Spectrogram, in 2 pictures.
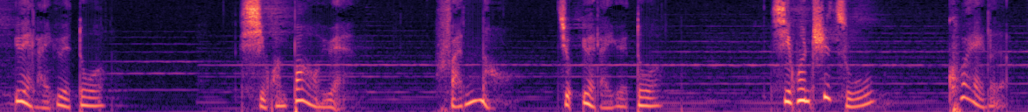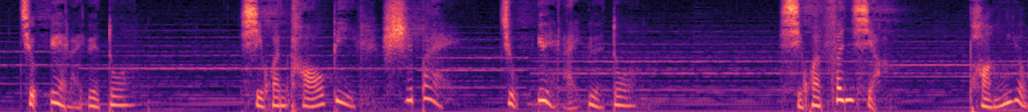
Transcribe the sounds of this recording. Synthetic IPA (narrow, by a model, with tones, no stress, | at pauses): ɥɛ˥˩la˧˥ɪɥɛ˥˩t̪wɔ˥ | ɕi˨˩xwa˥npɑ˥˩ʊɥɛ̰˨˩˦n | fa˧˥nnɑ˨˩˦ʊ | t͡ɕjo˥˧ʊɥɛ˥˩la˧˥ɪɥɛ˥˩t̪wɔ˥ | ɕi˨˩xwa˥nʈ͡ʂɻ̩˥˩t͡su˧˥ | kʰwa˥˧ɪlɤ̰˥˧ | t͡ɕjo˥˧ʊɥɛ˥˩la˧˥ɪɥɛ˥˩t̪wɔ˥ | ɕi˨˩xwa˥nt̪ʰɑ˧˥ʊpi˥˩ʂɻ̩˥pa˥˧ɪ | t͡ɕjo˥˧ʊɥɛ˥˩la̰˧˥ɪɥɛ˥˩t̪wɔ˥ | ɕi˨˩xwa˥nfə˥nɕjɑ̰˨˩˦ŋ | pʰɤ˧˥ŋjo˥˧ʊ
